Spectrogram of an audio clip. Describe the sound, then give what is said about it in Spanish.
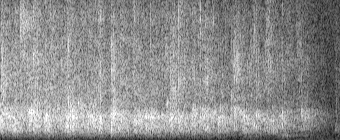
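A crowd claps steadily in a dense, continuous wash of applause for God during a sermon. It stays loud throughout and tapers slightly at the end, with no voices rising above it. “Y dale un aplauso fuerte a Dios.”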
